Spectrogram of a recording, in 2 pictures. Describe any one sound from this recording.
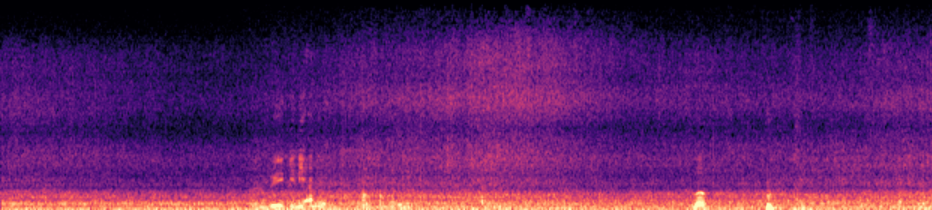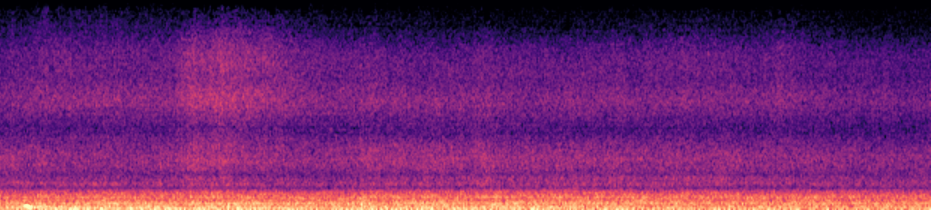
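Small waves wash onto the shore.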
